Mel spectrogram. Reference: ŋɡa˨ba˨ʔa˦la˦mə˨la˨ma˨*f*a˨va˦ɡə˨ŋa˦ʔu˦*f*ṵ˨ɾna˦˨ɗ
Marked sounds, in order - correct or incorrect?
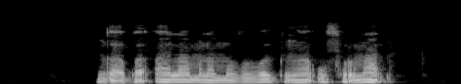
incorrect: v, correct

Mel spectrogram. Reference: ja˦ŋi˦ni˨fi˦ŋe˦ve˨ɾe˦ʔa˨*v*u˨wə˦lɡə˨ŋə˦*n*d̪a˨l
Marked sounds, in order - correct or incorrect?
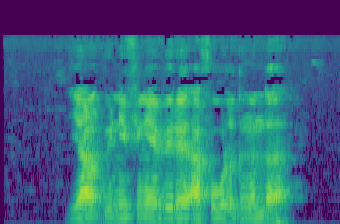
incorrect: f, correct

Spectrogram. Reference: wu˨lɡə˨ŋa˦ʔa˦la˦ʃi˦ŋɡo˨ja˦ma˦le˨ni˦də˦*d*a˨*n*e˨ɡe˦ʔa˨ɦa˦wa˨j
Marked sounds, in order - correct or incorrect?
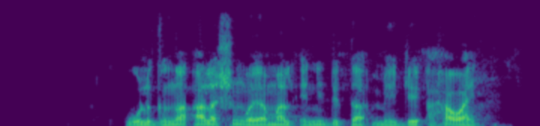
incorrect: t, incorrect: m

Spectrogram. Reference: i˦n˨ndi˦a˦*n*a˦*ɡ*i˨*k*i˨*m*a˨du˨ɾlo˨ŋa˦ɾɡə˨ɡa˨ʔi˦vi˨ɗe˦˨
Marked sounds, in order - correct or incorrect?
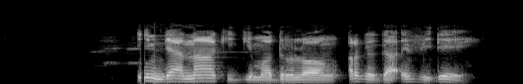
correct, incorrect: k, incorrect: ɡ, correct

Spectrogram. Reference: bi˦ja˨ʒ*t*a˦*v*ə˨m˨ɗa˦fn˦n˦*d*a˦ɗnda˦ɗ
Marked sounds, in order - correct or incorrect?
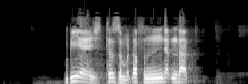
correct, incorrect: z, correct

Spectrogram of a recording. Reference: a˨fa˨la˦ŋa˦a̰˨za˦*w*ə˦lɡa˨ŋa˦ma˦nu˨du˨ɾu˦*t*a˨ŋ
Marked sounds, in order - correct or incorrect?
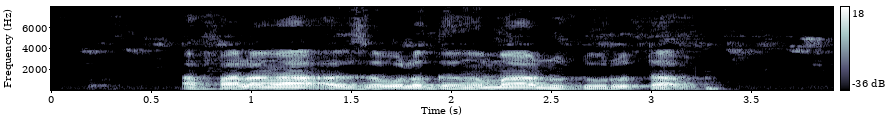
correct, correct

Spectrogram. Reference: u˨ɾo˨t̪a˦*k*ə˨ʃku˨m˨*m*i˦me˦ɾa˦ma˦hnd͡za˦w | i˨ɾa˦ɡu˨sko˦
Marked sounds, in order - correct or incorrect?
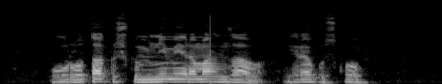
correct, incorrect: n

